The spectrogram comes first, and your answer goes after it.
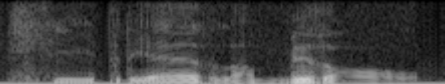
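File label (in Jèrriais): "j'sis d'rié la muthalle", Jèrriais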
